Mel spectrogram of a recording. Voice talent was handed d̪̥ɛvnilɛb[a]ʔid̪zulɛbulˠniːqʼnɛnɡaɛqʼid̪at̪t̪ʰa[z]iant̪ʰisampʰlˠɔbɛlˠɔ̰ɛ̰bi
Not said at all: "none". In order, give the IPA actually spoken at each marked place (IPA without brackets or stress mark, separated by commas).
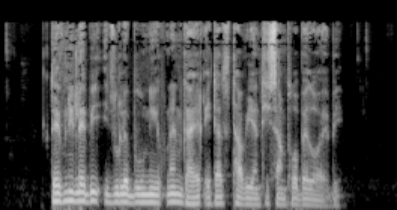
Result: i, v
